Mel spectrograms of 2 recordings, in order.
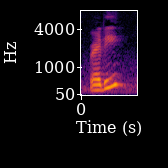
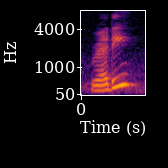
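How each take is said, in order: No difference in how they are said.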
